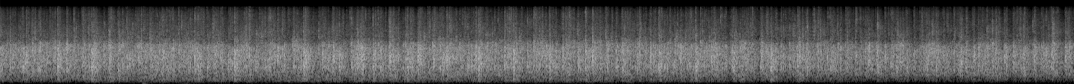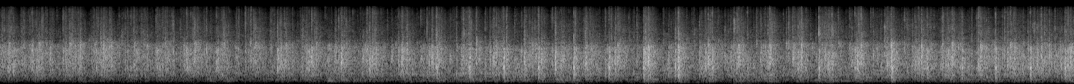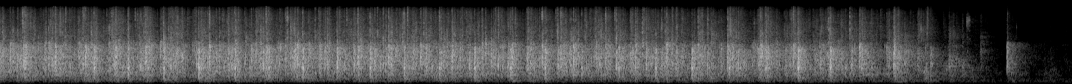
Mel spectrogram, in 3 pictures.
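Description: A roomful of people applauding steadily, with individual claps standing out more in the second half and the applause dying away at the very end.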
